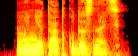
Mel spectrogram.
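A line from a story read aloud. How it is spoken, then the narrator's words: Young woman's snort. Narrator (Russian): фыркнула девушка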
